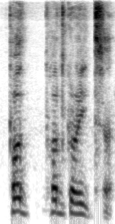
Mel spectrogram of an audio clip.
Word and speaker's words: Podgorica: Is that how you spell it? Podgorica. Podgorica.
